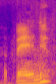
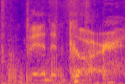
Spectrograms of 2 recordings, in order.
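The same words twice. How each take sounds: First: Said in the usual way. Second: Hushed whisper of discovery. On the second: Real, not acted. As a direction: breathe it out in a whisper.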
